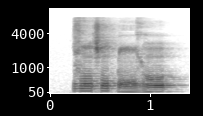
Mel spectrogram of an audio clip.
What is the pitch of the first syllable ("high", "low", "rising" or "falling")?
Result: high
